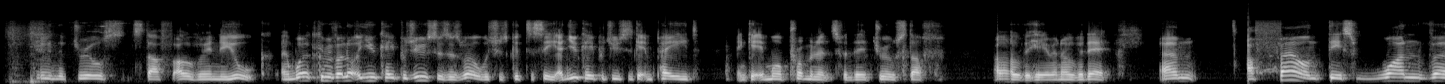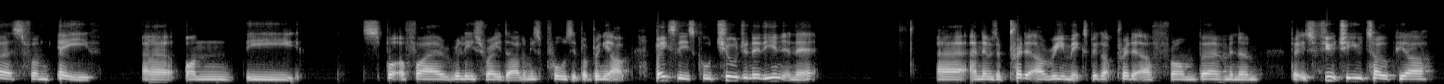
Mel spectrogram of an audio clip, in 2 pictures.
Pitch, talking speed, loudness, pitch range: 125 Hz, 180 wpm, -18 LUFS, 115-145 Hz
